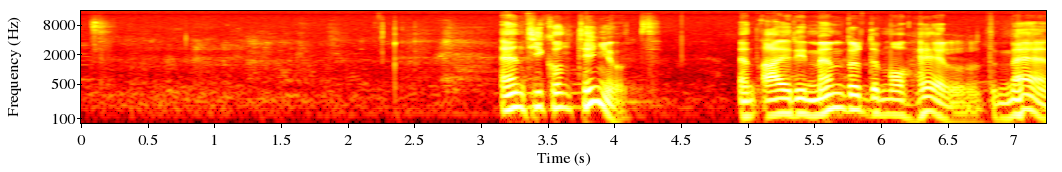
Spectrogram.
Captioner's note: audience laughter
